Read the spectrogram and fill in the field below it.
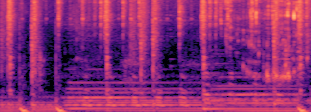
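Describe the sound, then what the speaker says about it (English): Soy sauce poured into chicken stock, a close liquid trickle with small splashy drips and a few soft thumps, gurgling steadily for a few seconds. "I'm going to add some soy sauce"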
